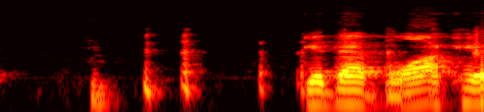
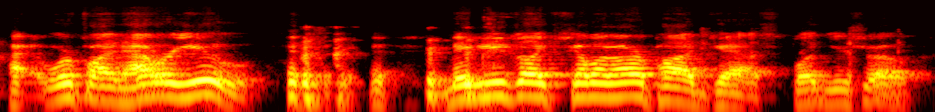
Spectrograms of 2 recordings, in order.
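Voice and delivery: smug fake cheer; 5 semitones higher, 5 dB louder than usual. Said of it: "continues the mocked rivals".

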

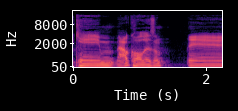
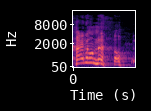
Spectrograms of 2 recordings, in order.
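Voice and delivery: high laughing imitation of her line; mocking echo; 11 semitones higher than usual. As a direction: mimic her unsure answer with a laugh. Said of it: "She said".

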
